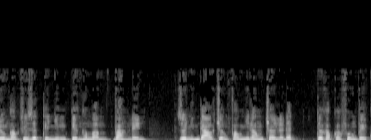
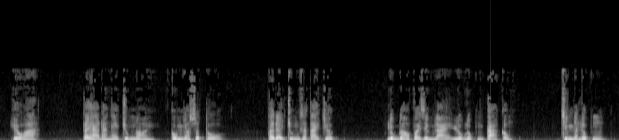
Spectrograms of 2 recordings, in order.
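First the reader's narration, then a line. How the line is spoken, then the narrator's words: Gentle persuasion. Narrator (Vietnamese): Đỗ Ngọc nhẹ nhàng khuyên nhủ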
